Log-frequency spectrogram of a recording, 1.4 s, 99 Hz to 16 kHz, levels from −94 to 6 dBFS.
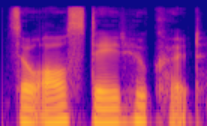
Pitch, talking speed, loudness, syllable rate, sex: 100 Hz, 215 wpm, -18 LUFS, 3.9 syllables/s, male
